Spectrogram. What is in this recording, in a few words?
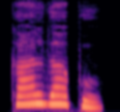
"ಕಾಲ್ಗಾಪು", Kannada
